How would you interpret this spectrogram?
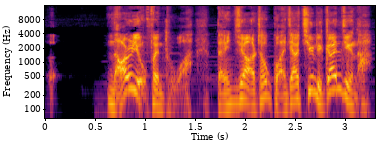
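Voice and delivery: high, loud flustered voice. A narrator's reading. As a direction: blurt it out in a fluster. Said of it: "慌道".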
